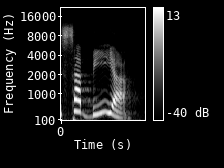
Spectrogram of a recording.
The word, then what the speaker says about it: sabia: E sabia, esse verbo aí, ó. Olha a tônica onde está. Sabia. Coloquei mais intensidade na sílaba bi.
